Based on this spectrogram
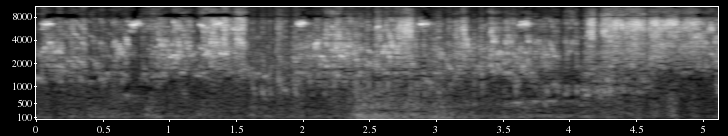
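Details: Budgerigars in captivity chatter with harsh squawks, fast chirps and high whistled tweets, the overlapping voices forming a continuous bright babble.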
